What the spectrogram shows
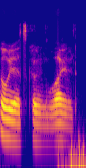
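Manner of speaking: flat, dry, deadpan delivery. Answering about the wild Discord server: deadpan. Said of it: "The deadpan".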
